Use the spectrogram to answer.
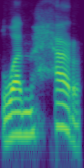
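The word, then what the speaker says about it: وانحر: di ayat yang kedua di kalimat wanhar pakai h kecil ya hak kecil hak halus ya wanhar sehingga artinya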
